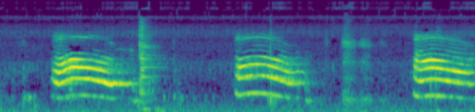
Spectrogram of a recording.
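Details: A cat on Jeju Island that comes every morning to cry like an alarm gives three loud, drawn-out meows, each bending slightly downward, spaced roughly two seconds apart with quiet gaps indoors.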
